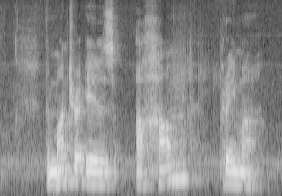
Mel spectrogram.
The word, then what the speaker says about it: prema: of this love the mantra is a hummed prema a hum prema it's spelled a H AM a hum prema peep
